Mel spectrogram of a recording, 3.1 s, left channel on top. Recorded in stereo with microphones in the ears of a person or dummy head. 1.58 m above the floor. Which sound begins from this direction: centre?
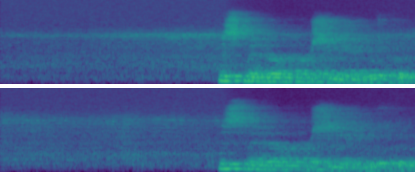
A man speaking, at 1.6 s.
